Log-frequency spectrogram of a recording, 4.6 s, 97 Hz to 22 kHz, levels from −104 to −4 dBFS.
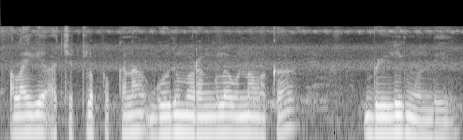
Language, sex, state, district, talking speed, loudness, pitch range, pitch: Telugu, male, Telangana, Hyderabad, 130 wpm, -15 LUFS, 120-130 Hz, 125 Hz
